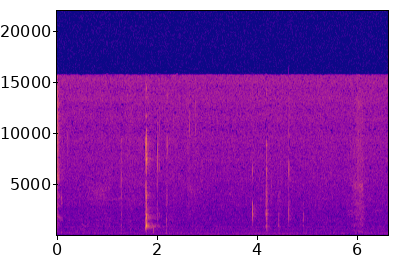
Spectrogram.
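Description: Several short, sharp catches in a quiet room, the first loudest, then three fainter ones; infant hiccups.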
